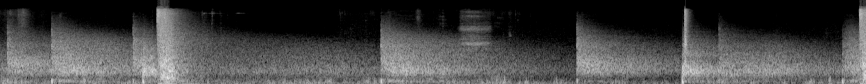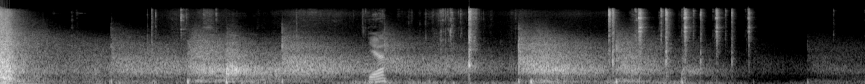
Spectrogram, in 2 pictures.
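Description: Single rifle shots from an Armalite AR-180 in 5.56 mm, fired a second or two apart, each followed by a long rolling echo. The loudest, sharpest cracks come about a second and a half in and again about eight and a half seconds in. Near the end there is a quick run of short metallic clicks.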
